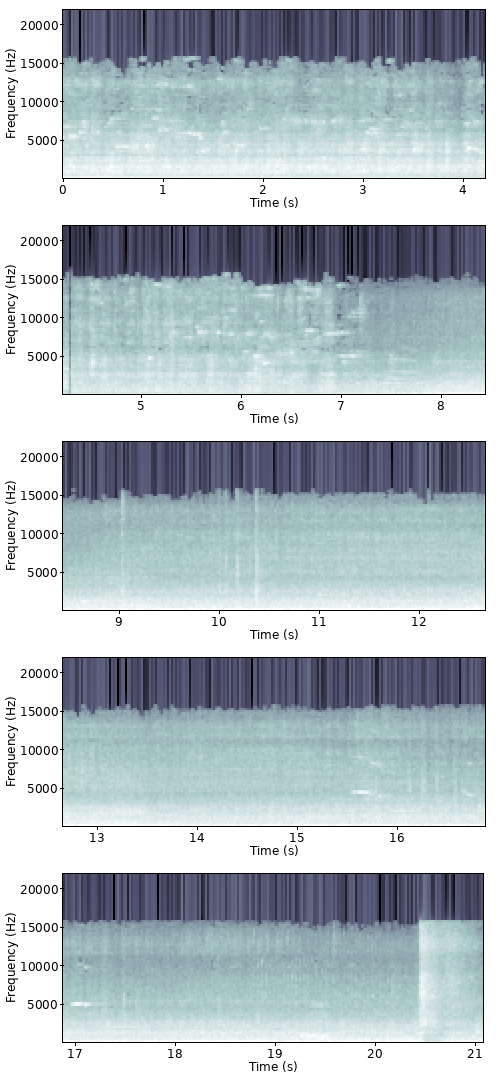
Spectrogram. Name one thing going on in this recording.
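A bulldozer blade scrapes and pushes gravel.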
